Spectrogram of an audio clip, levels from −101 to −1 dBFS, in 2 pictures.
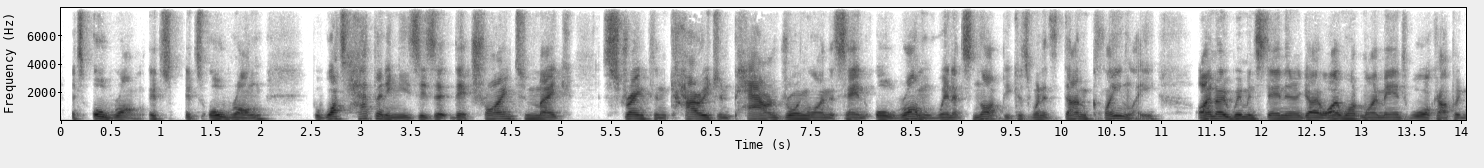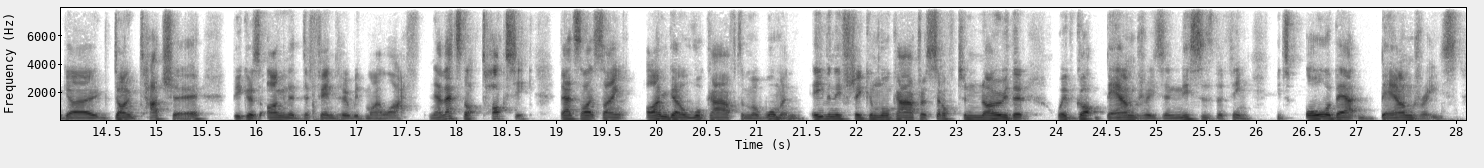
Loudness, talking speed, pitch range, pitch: -25 LUFS, 215 wpm, 110-130 Hz, 120 Hz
